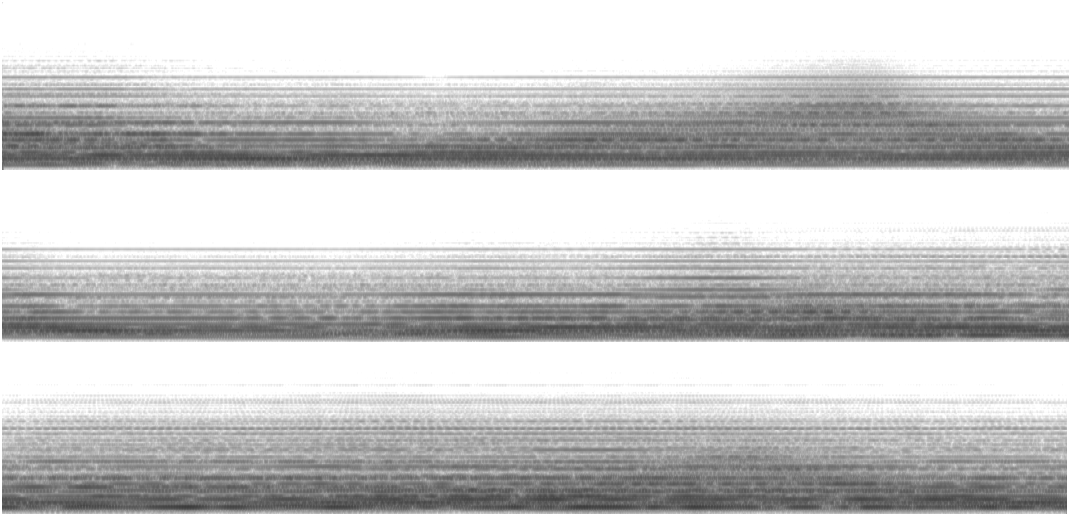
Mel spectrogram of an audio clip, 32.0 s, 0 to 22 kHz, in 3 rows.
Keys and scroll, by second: 19.8 alt+Tab, 22.0-22.5 typing, 29.6 a, 31.0 q.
